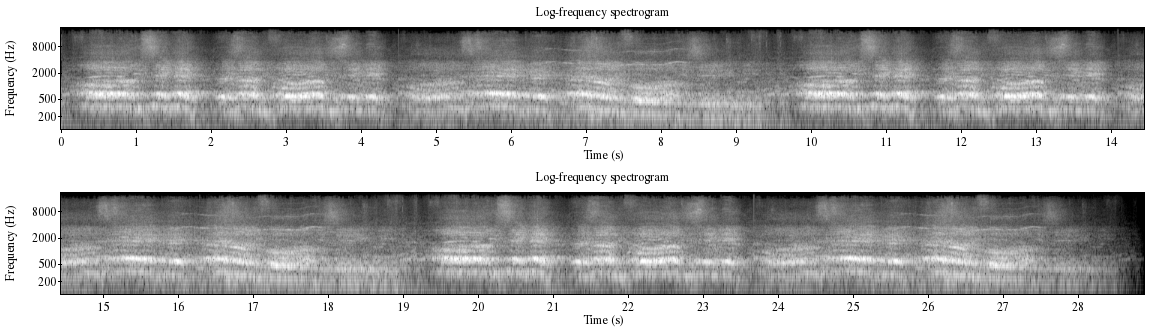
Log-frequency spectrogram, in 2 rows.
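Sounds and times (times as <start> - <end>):
fans chanting: 0.0 - 28.8.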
